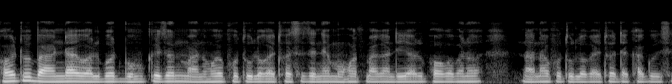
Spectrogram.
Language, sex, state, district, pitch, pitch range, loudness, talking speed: Assamese, male, Assam, Sonitpur, 125 Hz, 125-130 Hz, -19 LUFS, 185 wpm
